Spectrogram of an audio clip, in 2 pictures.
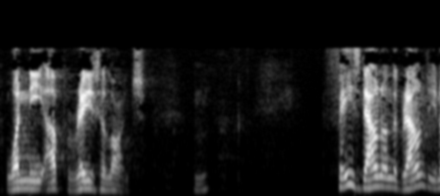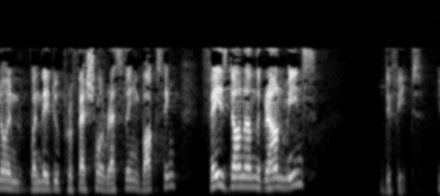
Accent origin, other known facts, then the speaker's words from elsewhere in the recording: Boise, Idaho, United States; I remember one time we had a Mayavadi guru visit Boise, my hometown in America.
